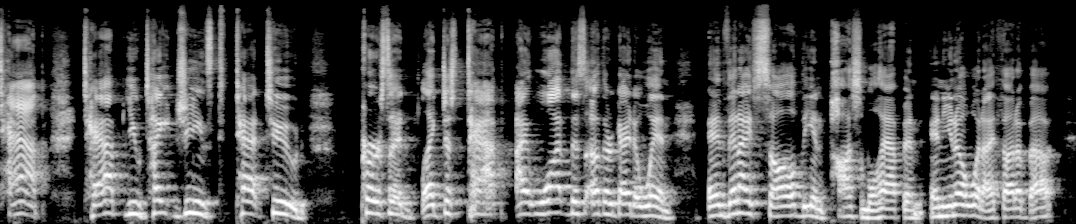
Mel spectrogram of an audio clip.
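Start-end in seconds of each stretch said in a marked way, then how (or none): 0.0-6.7 urgent, high-pitched pleading cheer. Retelling watching a wrestling match, yelling at the screen: retelling own screaming plea. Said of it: "I'm screaming for Daniel Bryan and begging Dave Bautista".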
